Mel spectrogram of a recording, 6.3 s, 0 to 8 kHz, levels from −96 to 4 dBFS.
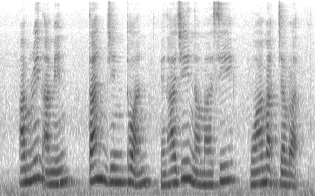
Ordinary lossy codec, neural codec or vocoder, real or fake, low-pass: none; none; real; none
